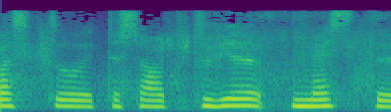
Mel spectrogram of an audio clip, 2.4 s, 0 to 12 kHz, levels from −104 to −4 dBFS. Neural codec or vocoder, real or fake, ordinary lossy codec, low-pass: codec, 24 kHz, 0.9 kbps, WavTokenizer, large speech release; fake; MP3, 32 kbps; 10.8 kHz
